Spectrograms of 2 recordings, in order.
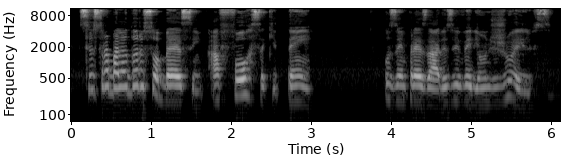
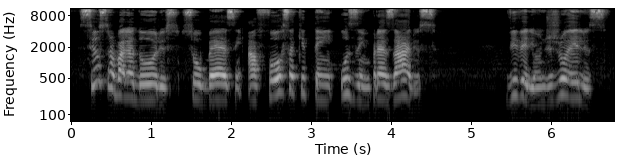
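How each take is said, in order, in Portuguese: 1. A pausa fica logo antes de 'os empresários'. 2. A pausa fica logo depois de 'os empresários'. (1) "Os trabalhadores é quem tem a força" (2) "se eu digo"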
